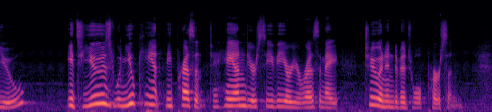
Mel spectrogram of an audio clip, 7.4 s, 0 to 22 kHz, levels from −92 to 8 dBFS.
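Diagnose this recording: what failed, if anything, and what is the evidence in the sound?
The compressed stream carries damaged data in one spot, a codec-stage failure: the decoder misreads the corrupt frames, loses sync and hunts for the next valid frame header. The result is a brief glitch lasting about 44 ms, from 6.57 to 6.62 s.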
